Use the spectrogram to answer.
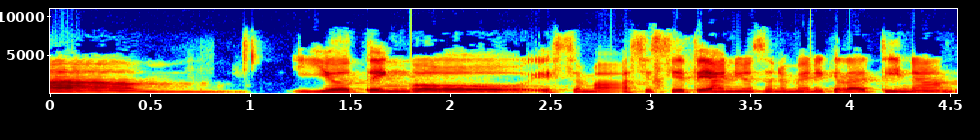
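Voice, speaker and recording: Against a quiet background, a woman speaks in a very deep, low voice with fairly even intonation. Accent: American. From California, US. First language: English (speaking Spanish). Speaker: startup founder. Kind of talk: panel discussion.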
